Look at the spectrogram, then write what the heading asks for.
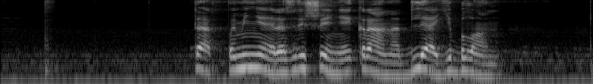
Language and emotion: Russian, angry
